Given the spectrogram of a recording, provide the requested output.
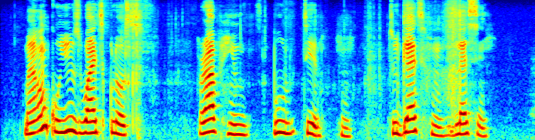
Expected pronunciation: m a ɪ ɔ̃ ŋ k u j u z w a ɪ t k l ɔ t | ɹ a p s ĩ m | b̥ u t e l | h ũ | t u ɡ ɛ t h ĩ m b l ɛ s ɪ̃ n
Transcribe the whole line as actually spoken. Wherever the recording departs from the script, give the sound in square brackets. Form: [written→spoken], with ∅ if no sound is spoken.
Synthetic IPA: m a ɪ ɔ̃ ŋ k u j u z w a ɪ t k l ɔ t | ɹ a p [s→h] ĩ m | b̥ u t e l | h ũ | t u ɡ ɛ t h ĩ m b l ɛ s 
